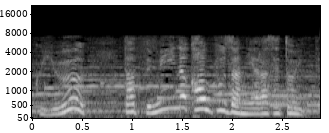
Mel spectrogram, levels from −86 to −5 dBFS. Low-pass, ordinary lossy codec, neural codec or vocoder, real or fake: 7.2 kHz; none; none; real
